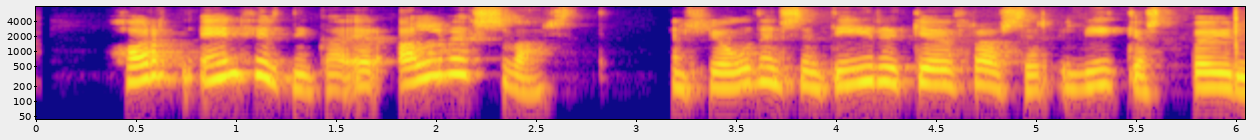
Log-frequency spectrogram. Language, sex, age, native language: Icelandic, female, 50-59, Icelandic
